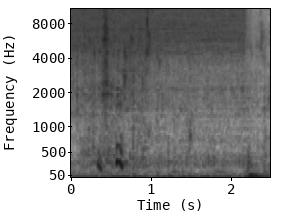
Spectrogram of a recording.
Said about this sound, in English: I'm standing in front of my kitchen sink, washing my teacup, because there's kitty fluff in it.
